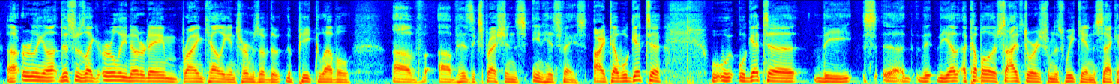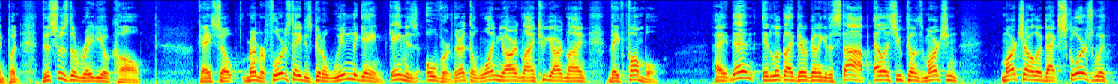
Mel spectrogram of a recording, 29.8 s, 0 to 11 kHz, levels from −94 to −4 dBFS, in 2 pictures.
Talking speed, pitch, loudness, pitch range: 205 wpm, 125 Hz, -20 LUFS, 110-155 Hz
